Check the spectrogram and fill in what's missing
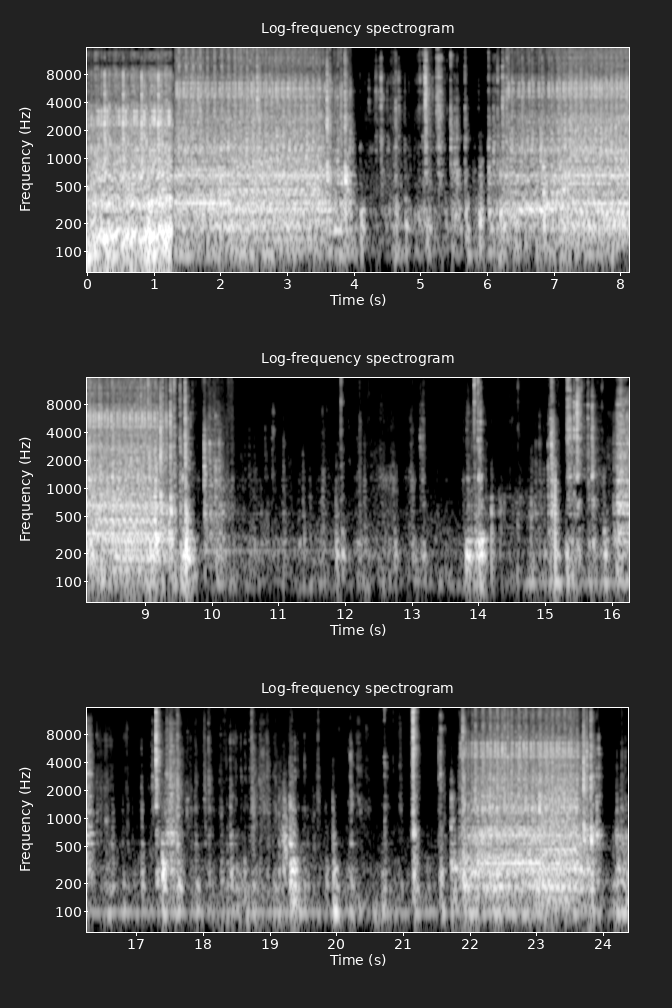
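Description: A sewing machine stitches and backstitches a seam on a crossbody bag: two long, steady runs bracket a stretch of short stop-start bursts, all close and loud.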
